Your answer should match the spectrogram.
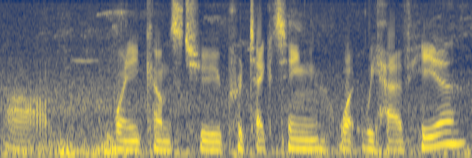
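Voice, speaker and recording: A man's voice: medium pitch, a little slow. A man from France, interviewed outside in a city park, talking casually with many fillers and restarts. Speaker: interviewee, event organiser. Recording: noisy outdoor field recording. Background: traffic and city ambience.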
